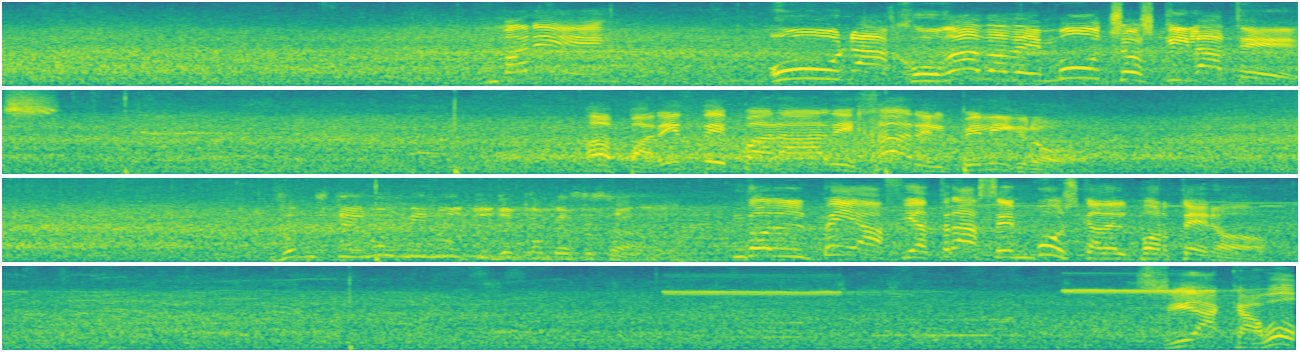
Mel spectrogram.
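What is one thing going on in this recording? A large crowd roars and chants steadily in a stadium.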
